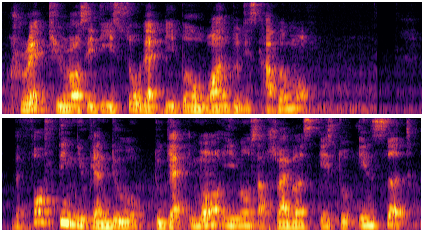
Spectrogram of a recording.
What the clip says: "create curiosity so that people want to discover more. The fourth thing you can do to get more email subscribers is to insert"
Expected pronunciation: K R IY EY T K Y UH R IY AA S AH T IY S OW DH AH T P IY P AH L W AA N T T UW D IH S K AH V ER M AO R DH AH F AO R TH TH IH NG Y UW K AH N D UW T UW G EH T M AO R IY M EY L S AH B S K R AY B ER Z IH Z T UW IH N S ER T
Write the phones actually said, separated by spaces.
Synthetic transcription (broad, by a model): K R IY EY T K Y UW R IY AA S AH T IY S OW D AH T P IY P AH L W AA N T T UW D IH S K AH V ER M AO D AH F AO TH T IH NG Y UW K AH N D UW T UW G EH T M AO IY M EY L S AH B S K R AY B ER S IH S T UW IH N S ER T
